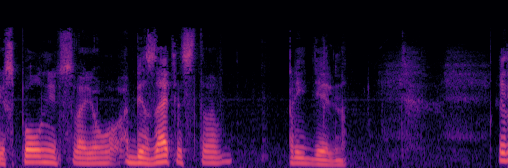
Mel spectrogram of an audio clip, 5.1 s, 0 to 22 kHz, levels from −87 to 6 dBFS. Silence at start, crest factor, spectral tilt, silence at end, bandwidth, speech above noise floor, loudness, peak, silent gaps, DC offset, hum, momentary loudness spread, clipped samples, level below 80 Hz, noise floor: 0 s; 22 dB; -6 dB/octave; 0 s; 11.5 kHz; 34 dB; -29 LUFS; -8 dBFS; none; under 0.1%; none; 20 LU; under 0.1%; -64 dBFS; -62 dBFS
